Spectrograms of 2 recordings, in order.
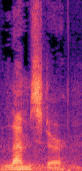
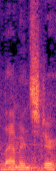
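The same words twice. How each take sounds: First: The name is said in the British way. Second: The name is said in the American way. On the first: This is how the British town's name is said. "the British, they call their little hamlet of the same name Leominster" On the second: This is how locals in the States say it. "we pronounce it Leominster here in the States"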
